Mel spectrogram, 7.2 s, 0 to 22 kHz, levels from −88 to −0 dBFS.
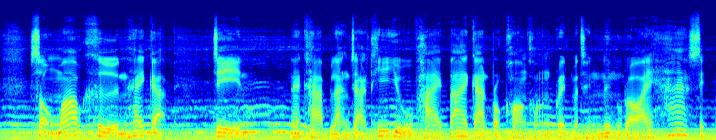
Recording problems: electrical hum; loud; throughout; 60 Hz, 7 dB below the speech

